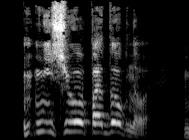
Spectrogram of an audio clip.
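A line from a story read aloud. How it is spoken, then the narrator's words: Sudden laugh. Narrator (Russian): Мелифара неожиданно рассмеялся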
